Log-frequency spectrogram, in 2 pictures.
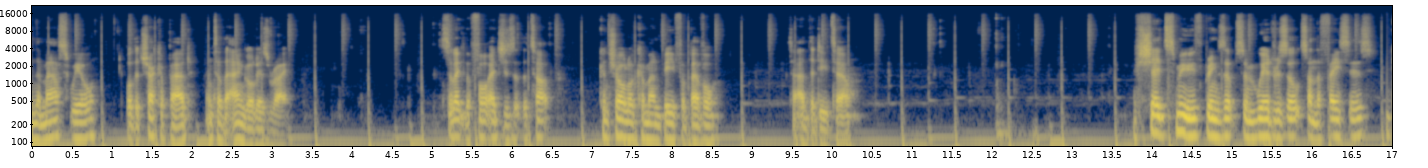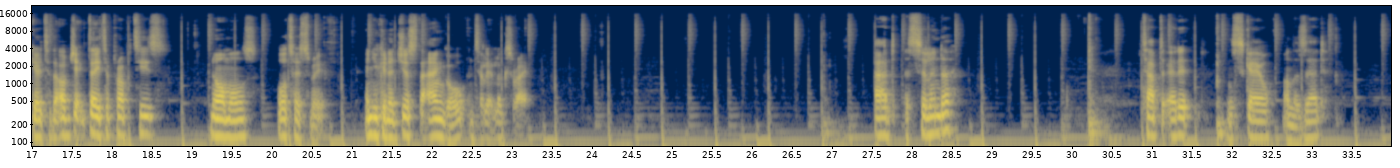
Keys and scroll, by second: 3.3 g, 7.9 shift+super+b, 12.2 Tab, 26.9 shift+a, 30.2 Tab, 31.8 s, 32.1 z.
